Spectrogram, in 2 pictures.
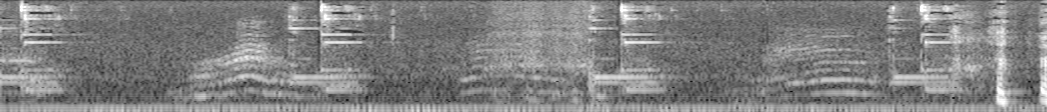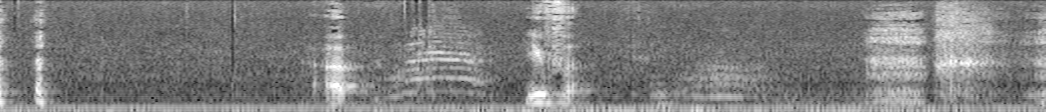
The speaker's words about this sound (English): Okay, well, we can all hear the cat at the moment.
